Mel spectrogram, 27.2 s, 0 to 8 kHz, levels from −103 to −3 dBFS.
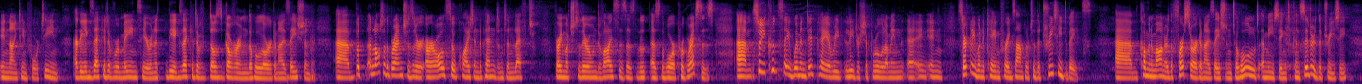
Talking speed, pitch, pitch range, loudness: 185 wpm, 165 Hz, 155-185 Hz, -36 LUFS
